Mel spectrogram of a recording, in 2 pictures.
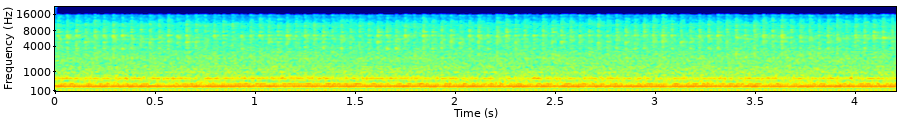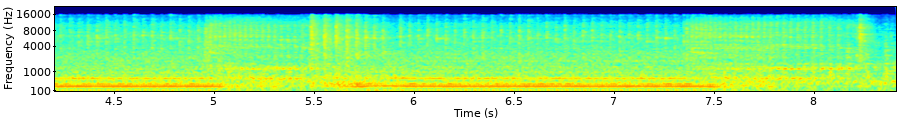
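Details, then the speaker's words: Curb-find lawnmower after a faulty new NGK spark plug was replaced, restoring spark: a steady buzzing hum that sags and stumbles twice as if starving. The owner doubts it runs on its own; the cause is unconfirmed. "Okay, so it all runs. I don't think it runs off its own back. I don't think. No."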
